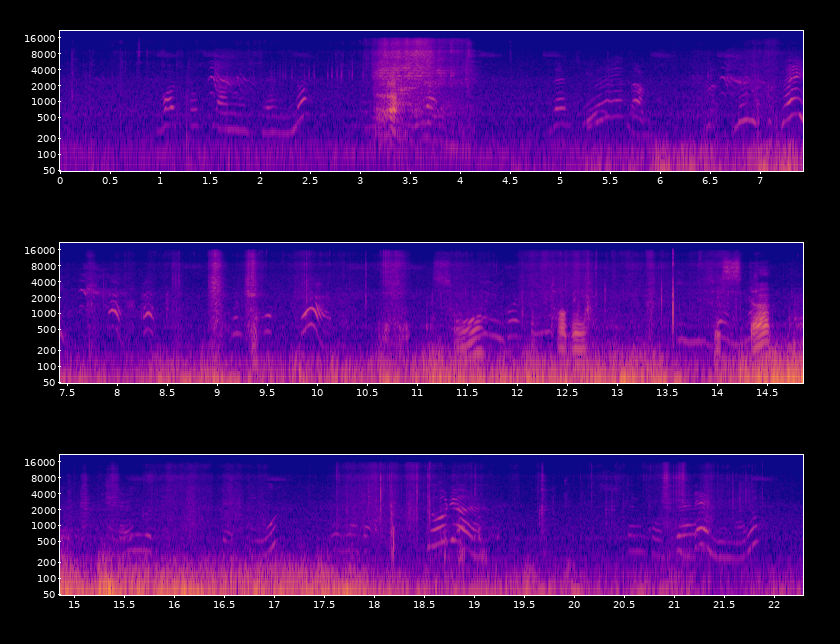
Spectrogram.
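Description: A man pulls up weeds, with leaves rustling and stems tearing close by.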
